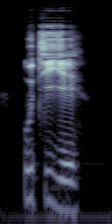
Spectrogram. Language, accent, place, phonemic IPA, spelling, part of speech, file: French, France, Lyon, /u.ti.je/, outiller, verb, LL-Q150 (fra)-outiller.wav
- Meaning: to equip; to tool up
